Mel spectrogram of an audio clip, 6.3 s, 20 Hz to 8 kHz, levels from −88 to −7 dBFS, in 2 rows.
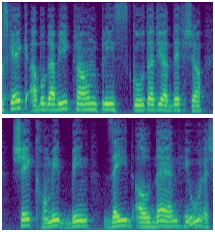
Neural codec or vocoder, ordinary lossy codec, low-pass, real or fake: codec, 16 kHz, 0.4 kbps, LongCat-Audio-Codec; none; none; fake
